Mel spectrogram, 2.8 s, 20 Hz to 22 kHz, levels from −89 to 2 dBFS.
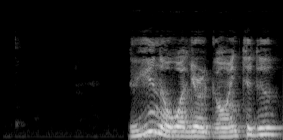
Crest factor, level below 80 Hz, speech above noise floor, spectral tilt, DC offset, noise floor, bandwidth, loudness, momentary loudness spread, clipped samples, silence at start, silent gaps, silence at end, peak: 16 dB; -56 dBFS; 63 dB; -7 dB/octave; under 0.1%; -79 dBFS; 7.6 kHz; -17 LUFS; 7 LU; under 0.1%; 1.3 s; none; 0 s; -2 dBFS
